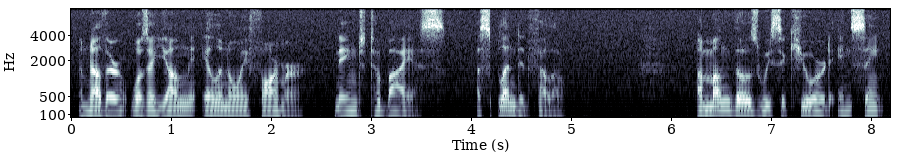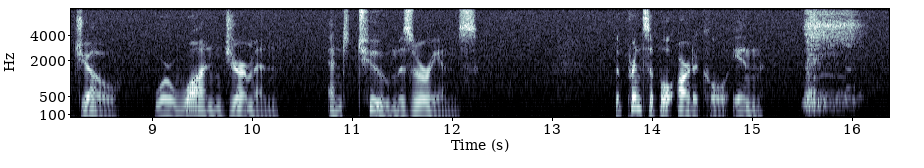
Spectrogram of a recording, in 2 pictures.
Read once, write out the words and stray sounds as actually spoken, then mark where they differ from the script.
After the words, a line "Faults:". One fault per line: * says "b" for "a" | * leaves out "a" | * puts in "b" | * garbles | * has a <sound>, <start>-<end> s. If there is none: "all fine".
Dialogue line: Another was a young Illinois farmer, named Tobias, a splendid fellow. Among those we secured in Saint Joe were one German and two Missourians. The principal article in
Another was a young Illinois farmer, named Tobias, a splendid fellow. Among those we secured in Saint Joe were one German and two Missourians. The principal article in
Faults:
* has a sigh, 15.5-16.2 s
